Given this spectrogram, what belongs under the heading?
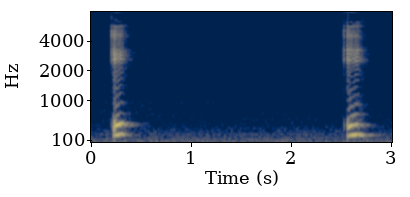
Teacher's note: different from the long sound e which feels like it's coming from the top front part of our mouth this short one it actually comes from deep into our throat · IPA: [i]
